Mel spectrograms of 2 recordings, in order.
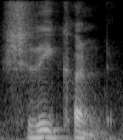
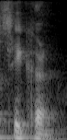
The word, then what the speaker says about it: Shrikhand: The correct pronounce is Shrikhand, not Srikhand.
